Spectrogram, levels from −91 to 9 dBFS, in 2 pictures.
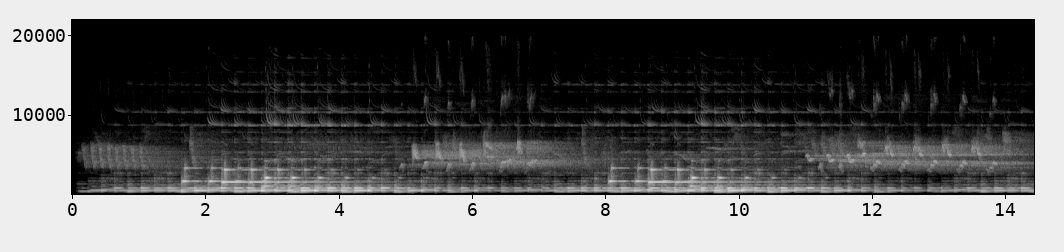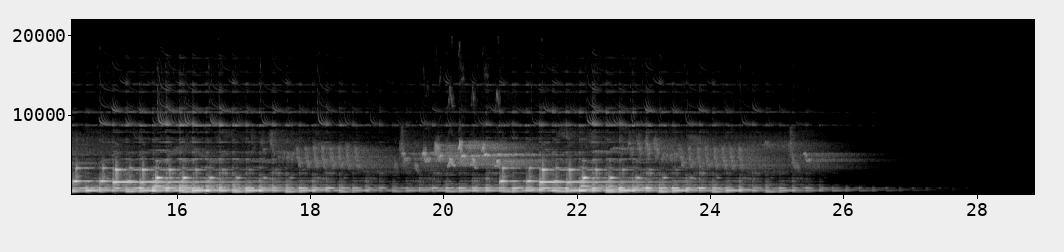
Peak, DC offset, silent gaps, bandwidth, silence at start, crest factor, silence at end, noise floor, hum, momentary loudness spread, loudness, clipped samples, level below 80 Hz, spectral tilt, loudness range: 0 dBFS; under 0.1%; none; 11.5 kHz; 0.15 s; 20 dB; 3.2 s; under -90 dBFS; none; 18 LU; -18 LUFS; under 0.1%; -88 dBFS; 2 dB/octave; 11 LU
